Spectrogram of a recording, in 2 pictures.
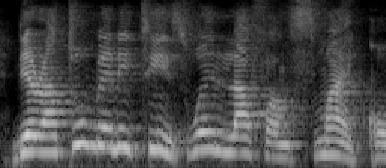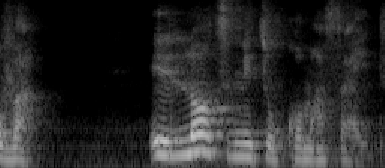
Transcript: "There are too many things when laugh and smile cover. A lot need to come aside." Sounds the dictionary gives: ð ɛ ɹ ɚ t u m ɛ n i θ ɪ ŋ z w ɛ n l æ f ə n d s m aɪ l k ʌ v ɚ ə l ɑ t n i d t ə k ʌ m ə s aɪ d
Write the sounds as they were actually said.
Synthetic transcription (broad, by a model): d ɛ ɹ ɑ t u m ɛ n i t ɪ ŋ s w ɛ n l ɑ f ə n s m aɪ l k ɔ v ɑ ə l ɑ t n i d t ə k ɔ m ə s aɪ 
